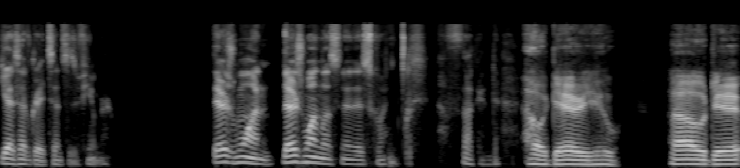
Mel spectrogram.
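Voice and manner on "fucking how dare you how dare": very forced, overdone manly voice. Mocking an imagined offended listener, the speaker does an overcompensated male voice. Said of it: "with like the very overcompensated male voice".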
